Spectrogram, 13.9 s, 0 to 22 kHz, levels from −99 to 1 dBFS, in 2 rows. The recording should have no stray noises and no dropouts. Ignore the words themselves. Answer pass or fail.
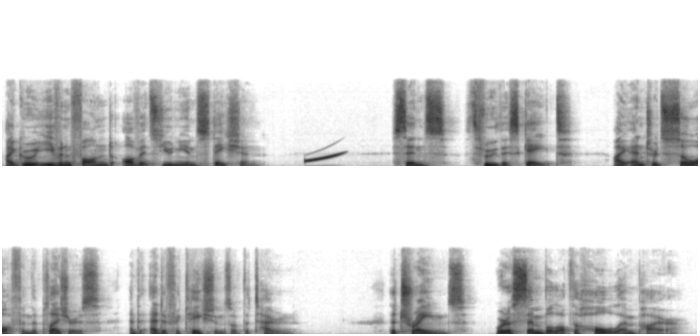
fail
